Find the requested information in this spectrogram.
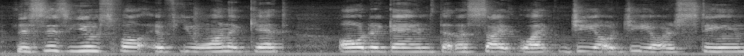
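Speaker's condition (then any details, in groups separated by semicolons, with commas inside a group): Cerebral palsy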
